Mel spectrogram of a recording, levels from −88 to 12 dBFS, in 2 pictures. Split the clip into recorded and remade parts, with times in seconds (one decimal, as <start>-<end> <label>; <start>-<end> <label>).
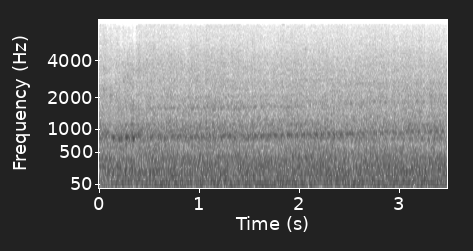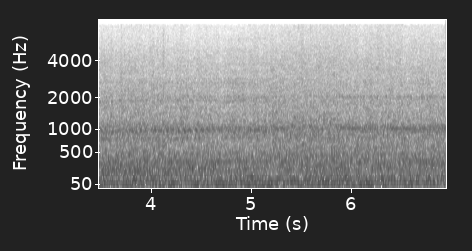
0.0-0.5 remade; 0.5-7.0 recorded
